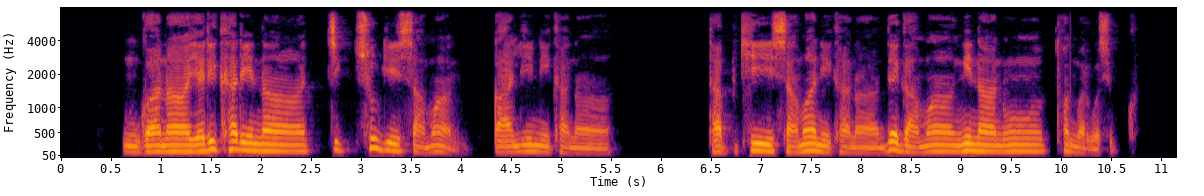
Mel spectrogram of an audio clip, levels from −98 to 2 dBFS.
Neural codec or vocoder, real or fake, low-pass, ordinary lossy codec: none; real; 7.2 kHz; Opus, 64 kbps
